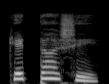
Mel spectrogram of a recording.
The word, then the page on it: ಕೆಟ್ಟಾಶೆ: keṭṭāśe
